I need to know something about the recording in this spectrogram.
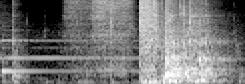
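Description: A sudden, very loud crash about one and a half seconds in, lasting about half a second, preceded by a short rising rush of noise; it is the loudest thing here and cuts off a held piano note.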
